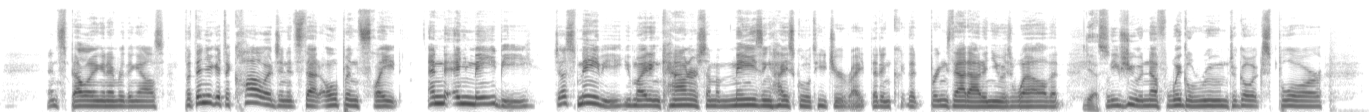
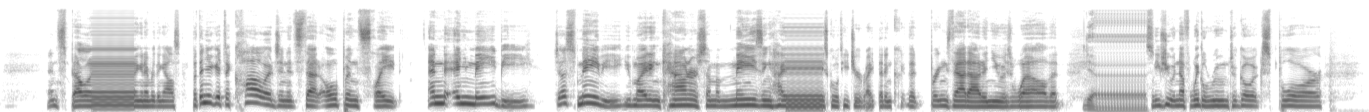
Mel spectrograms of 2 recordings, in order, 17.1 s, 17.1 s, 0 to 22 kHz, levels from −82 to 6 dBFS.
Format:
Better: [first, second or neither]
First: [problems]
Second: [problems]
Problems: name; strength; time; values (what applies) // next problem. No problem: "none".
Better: first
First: none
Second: audio freezing; at 1 s for 0.5 s, at 10 s and at 14 s for 0.5 s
